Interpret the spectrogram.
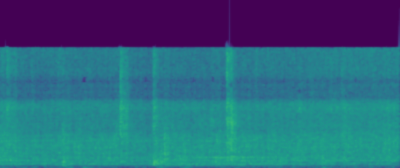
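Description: Chili paste (sambal) frying in oil in a wok: a steady sizzle as petai beans are tipped in and stirred, with a few light clicks from the utensils.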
